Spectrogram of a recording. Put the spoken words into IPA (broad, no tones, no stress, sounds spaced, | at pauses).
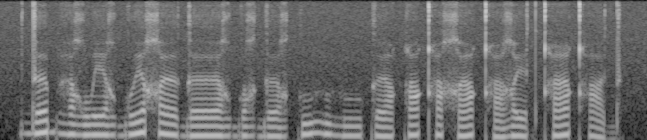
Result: d ɜ bʱ ɐ ʁ w eː ʁ ɡʷ ɪː χ ɜː ɡ ɜː ʁ ɡʷ ə ʁ ɡ əː ʁ k u ɦ u ɦ uː k ɜː q ɪ qʰ ɪ χ ɐ qʰ ɪ ʁ ɪː d qʰ i qʰ ɐ d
